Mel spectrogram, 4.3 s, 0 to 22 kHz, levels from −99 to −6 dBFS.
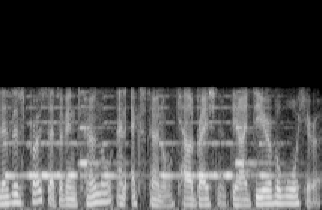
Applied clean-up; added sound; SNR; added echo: none; Bowed string instrument; 4 dB; none.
